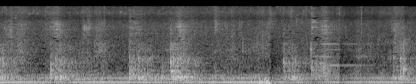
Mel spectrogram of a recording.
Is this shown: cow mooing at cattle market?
no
